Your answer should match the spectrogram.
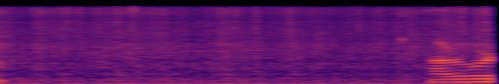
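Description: Steady low rumble inside a van's cabin: the vehicle's engine running.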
